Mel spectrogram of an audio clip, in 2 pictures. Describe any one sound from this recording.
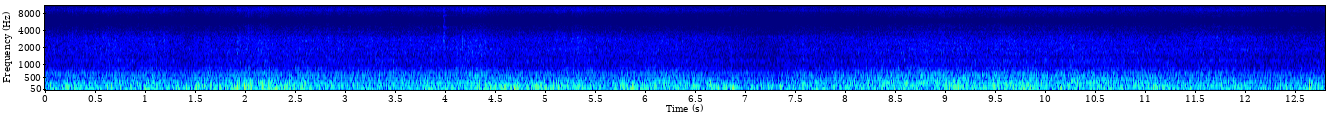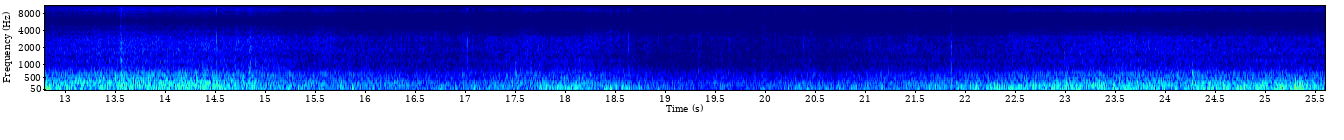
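Bike tyres rattle and crunch over a dirt trail.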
